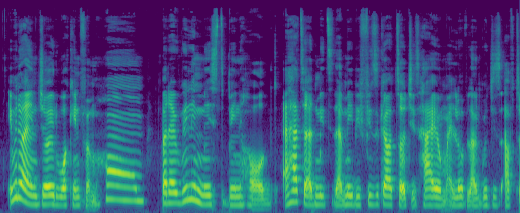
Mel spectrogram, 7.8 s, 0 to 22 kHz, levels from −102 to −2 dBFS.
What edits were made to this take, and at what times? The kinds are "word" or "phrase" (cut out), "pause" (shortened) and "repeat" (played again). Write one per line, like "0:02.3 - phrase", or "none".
none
